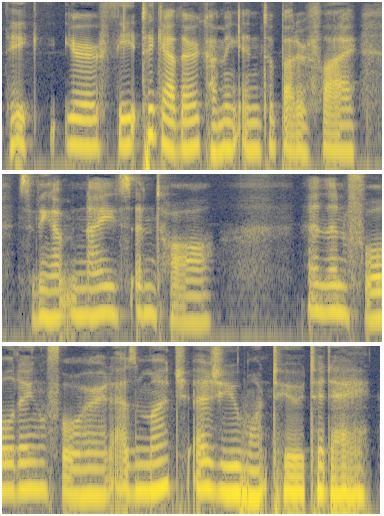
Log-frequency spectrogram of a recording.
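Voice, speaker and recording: Female yoga instructor, soft and breathy, dark mellow tone, lowish pitch, gentle step-by-step guidance. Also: steady tone, slow pace. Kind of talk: guided yoga class instruction.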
